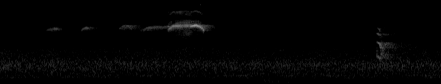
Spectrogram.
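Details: Swifts on the wing, back on 16 May 2023, giving short thin high screeches that build into a louder drawn-out scream, then quiet, with one brief lower chirp near the end.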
